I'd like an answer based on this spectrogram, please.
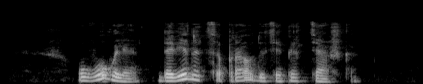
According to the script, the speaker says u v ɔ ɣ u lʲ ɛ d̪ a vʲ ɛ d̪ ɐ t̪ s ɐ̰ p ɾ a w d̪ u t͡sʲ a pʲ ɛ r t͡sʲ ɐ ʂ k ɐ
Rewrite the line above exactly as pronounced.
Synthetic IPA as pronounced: u v ɔ ɣ u lʲ ɛ d̪ a vʲ ɛ d̪ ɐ t̪ sː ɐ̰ p ɾ a w d̪ u t͡sʲ a pʲ ɛ r t͡sʲ a ʂ k ɐ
